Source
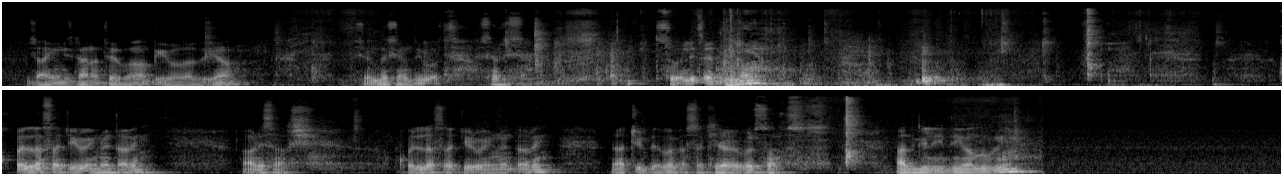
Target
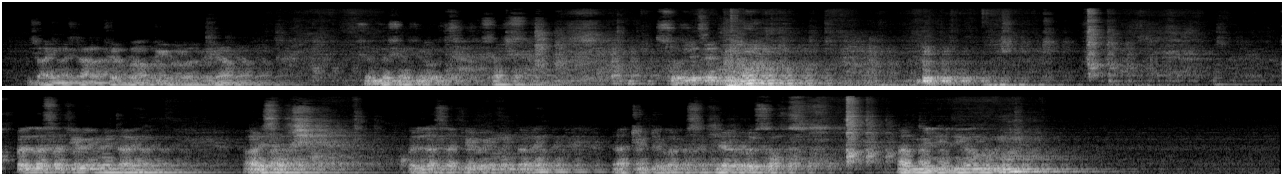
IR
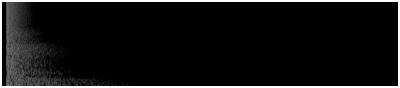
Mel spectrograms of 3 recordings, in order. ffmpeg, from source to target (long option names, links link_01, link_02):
-filter_complex "[0:a]asettb=1/sr,asplit=3[link_01][link_02][link_03];[link_01]atrim=end=15.274[link_04];[link_02]atrim=start=15.27:end=16.34,asetpts=PTS-STARTPTS,afade=type=in:duration=0.004:curve=qsin,afade=type=out:start_time=1.066:duration=0.004:curve=qsin,acontrast=52[link_05];[link_03]atrim=start=16.336[link_06];[link_04][link_05]acrossfade=duration=0.004:curve1=hsin:curve2=qsin[link_07];[link_07][link_06]acrossfade=duration=0.004:curve1=qsin:curve2=hsin,asplit=2[link_08][link_09];[link_09]adelay=195,lowpass=frequency=2400:poles=1,volume=-6dB,asplit=2[link_10][link_11];[link_11]adelay=195,lowpass=frequency=2400:poles=1,volume=0.52,asplit=2[link_12][link_13];[link_13]adelay=195,lowpass=frequency=2400:poles=1,volume=0.52,asplit=2[link_14][link_15];[link_15]adelay=195,lowpass=frequency=2400:poles=1,volume=0.52,asplit=2[link_16][link_17];[link_17]adelay=195,lowpass=frequency=2400:poles=1,volume=0.52,asplit=2[link_18][link_19];[link_19]adelay=195,lowpass=frequency=2400:poles=1,volume=0.52[link_20];[link_08][link_10][link_12][link_14][link_16][link_18][link_20]amix=inputs=7:normalize=0[link_21];[1:a]atrim=start_sample=2205,atrim=end_sample=3087[link_22];[link_21][link_22]afir=irnorm=-1:irlink=0,volume=-6.5dB"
